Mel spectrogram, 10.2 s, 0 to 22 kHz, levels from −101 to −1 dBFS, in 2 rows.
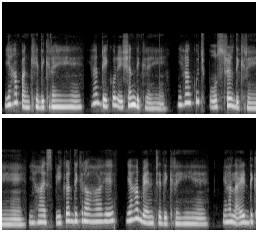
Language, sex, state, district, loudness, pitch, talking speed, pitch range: Hindi, female, Uttar Pradesh, Jalaun, -25 LUFS, 195 Hz, 175 wpm, 175-230 Hz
